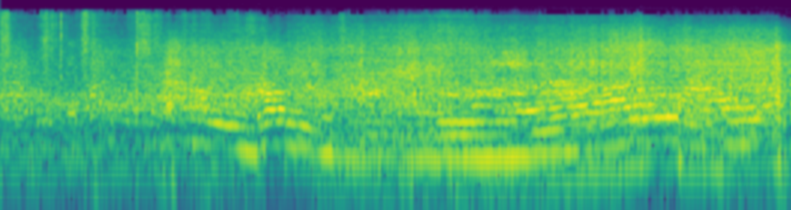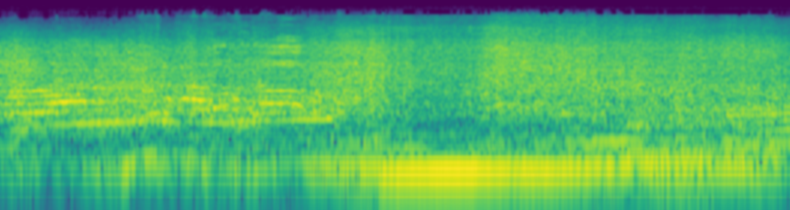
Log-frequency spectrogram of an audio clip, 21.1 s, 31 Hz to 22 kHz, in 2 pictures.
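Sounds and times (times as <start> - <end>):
race car engine accelerating: 2.1 - 21.0.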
